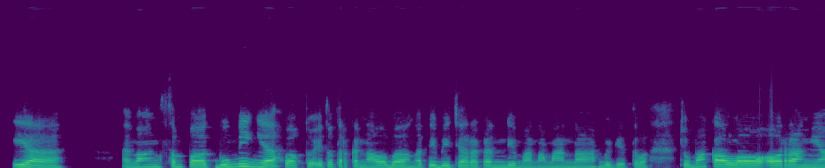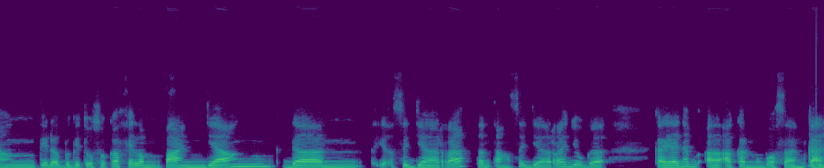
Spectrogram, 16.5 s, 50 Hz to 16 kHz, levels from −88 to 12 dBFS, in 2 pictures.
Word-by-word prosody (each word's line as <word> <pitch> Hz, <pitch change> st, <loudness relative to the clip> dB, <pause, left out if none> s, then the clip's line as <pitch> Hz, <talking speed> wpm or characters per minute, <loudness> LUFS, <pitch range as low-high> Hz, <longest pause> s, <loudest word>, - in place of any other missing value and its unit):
Iya, 205 Hz, -1 st, +5 dB, 0.9 s
memang 195 Hz, +2 st, -1 dB, 0.2 s
sempat 200 Hz, -2 st, +2 dB
booming 220 Hz, +4 st, +3 dB
ya, 200 Hz, -, +7 dB, 0.2 s
waktu 185 Hz, +1 st, -1 dB
itu 210 Hz, -, -2 dB
terkenal 175 Hz, -3 st, -1 dB, 0.2 s
banget, 175 Hz, +3 st, 0 dB
dibicarakan 170 Hz, 0 st, 0 dB
di 170 Hz, -, +1 dB
mana-mana, 165 Hz, +1 st, -4 dB, 0.3 s
begitu. 160 Hz, -2 st, -5 dB, 0.4 s
Cuma 195 Hz, +2 st, -1 dB
kalau 190 Hz, -3 st, +6 dB
orang 185 Hz, 0 st, +4 dB
yang 180 Hz, 0 st, -2 dB, 0.3 s
tidak 175 Hz, -2 st, +1 dB
begitu 175 Hz, +1 st, -3 dB
suka 185 Hz, -1 st, -1 dB
film 175 Hz, -2 st, +1 dB, 0.2 s
panjang 175 Hz, +4 st, +2 dB, 0.6 s
dan 175 Hz, 0 st, +4 dB, 0.6 s
ya -, -, -4 dB
sejarah, 175 Hz, +4 st, +1 dB, 0.2 s
tentang 180 Hz, -2 st, -3 dB
sejarah 180 Hz, +3 st, -2 dB
juga 175 Hz, -2 st, -2 dB, 0.6 s
kayaknya, 175 Hz, +5 st, +3 dB, 0.2 s
eee, 170 Hz, 0 st, +3 dB
akan 175 Hz, 0 st, -2 dB
membosankan. 170 Hz, +2 st, +1 dB
180 Hz, 115 wpm, -23 LUFS, 170-195 Hz, 0.9 s, ya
